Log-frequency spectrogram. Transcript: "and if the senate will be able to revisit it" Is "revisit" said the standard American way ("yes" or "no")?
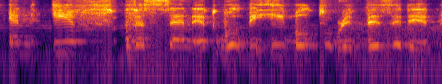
yes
